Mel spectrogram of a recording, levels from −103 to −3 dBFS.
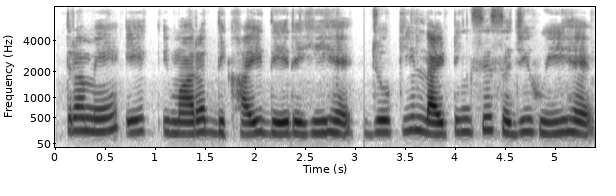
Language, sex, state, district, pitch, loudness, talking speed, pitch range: Hindi, female, Maharashtra, Aurangabad, 215 Hz, -24 LUFS, 165 wpm, 205-230 Hz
